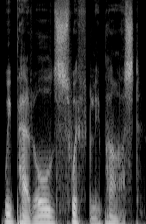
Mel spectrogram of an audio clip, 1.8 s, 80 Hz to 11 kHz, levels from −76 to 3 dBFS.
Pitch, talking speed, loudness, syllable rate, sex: 90 Hz, 130 wpm, -18 LUFS, 3.5 syllables/s, male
